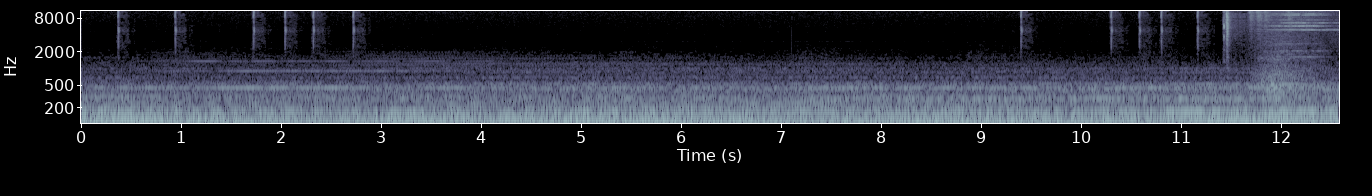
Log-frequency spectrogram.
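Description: Short menu clicks tick several times.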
